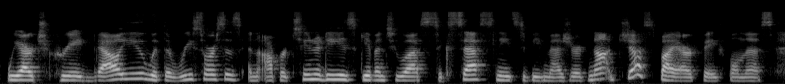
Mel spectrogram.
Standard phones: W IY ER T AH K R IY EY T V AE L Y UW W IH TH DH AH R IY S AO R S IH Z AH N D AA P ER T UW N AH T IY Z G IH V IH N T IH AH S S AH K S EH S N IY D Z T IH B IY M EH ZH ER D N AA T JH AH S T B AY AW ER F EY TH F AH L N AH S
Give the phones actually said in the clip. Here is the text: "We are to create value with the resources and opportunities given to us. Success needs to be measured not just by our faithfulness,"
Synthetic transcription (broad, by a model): W IY ER T AH K R IY EY T V AE L Y UW W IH DH AH R IY S AO R S IH Z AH N AA P ER T UW N AH T IY Z G IH V IH N T IH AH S S AH K S EH S N IY D Z T IH B IY M EH ZH ER D N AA T JH AH S T B AY AW ER F EY TH F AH L N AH S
